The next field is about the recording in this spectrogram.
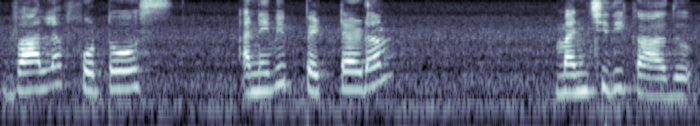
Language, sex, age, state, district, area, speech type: Telugu, female, 18-30, Telangana, Medak, rural, spontaneous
